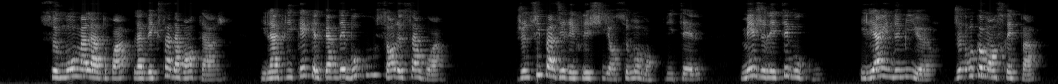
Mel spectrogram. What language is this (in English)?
French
